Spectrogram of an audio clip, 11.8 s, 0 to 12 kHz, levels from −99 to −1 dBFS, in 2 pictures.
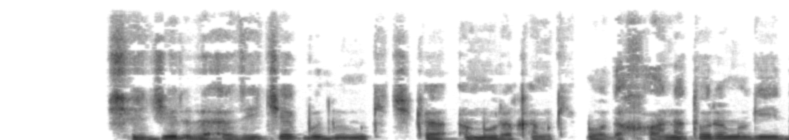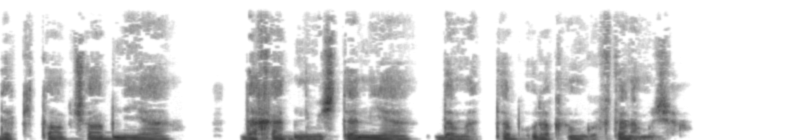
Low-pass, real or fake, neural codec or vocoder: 10.8 kHz; real; none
